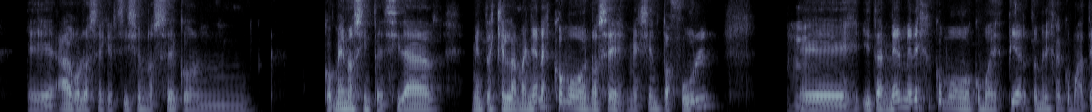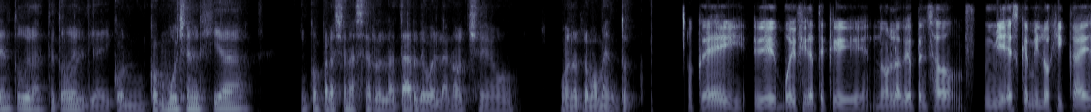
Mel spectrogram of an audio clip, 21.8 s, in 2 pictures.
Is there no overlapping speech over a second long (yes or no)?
yes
